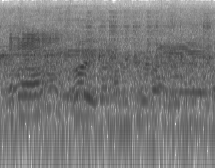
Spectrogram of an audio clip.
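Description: Goats in a herd bleating, several quavering calls overlapping in the first second or so.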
